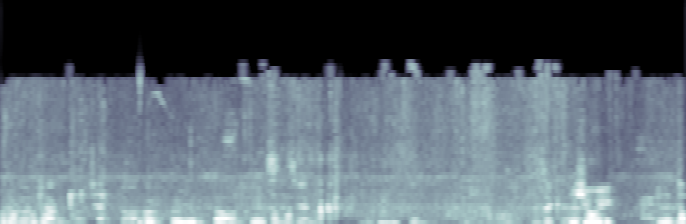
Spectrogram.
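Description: An elderly man speaks calmly nearby, outdoors.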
